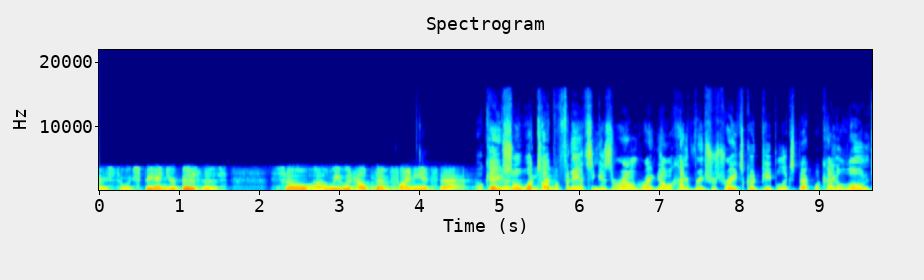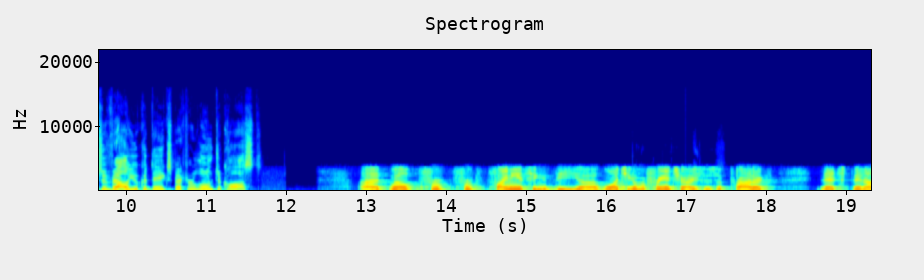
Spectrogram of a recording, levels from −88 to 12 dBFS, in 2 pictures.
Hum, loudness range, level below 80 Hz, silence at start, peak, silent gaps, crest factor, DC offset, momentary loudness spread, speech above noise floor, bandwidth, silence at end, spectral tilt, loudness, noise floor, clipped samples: none; 7 LU; -62 dBFS; 0 s; -4 dBFS; none; 18 dB; under 0.1%; 10 LU; 45 dB; 14 kHz; 0 s; -5 dB/octave; -22 LUFS; -67 dBFS; under 0.1%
